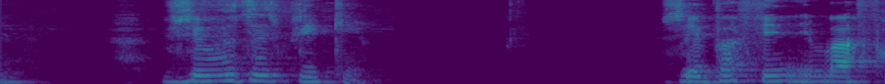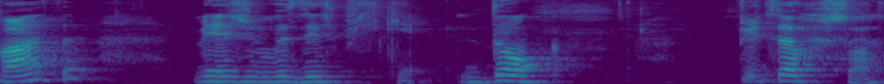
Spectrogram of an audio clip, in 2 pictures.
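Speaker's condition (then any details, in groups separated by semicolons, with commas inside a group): Multiple sclerosis; fatigue, pain, burning sensations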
